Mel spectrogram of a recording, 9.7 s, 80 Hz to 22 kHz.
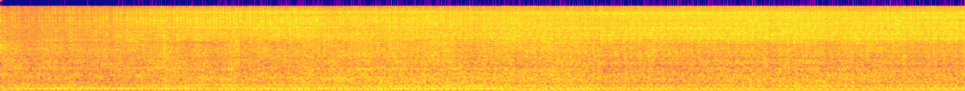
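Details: Rebuilt Harley 45ci WL flathead V-twin bobber with ignition points just set idles during warm-up through a muffler; a steady twin-cylinder lope fires evenly with no knocks or rattles, idling normally.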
